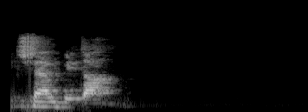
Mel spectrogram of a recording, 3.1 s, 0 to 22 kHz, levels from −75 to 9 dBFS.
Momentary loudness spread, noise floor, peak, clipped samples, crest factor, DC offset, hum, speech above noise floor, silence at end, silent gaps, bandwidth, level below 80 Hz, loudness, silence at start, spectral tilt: 5 LU; -77 dBFS; -4 dBFS; under 0.1%; 20 dB; under 0.1%; none; 59 dB; 1.95 s; none; 7.6 kHz; -64 dBFS; -18 LUFS; 0.15 s; -2 dB/octave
